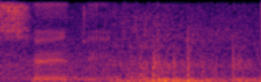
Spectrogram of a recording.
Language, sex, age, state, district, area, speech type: Malayalam, female, 30-45, Kerala, Alappuzha, rural, read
